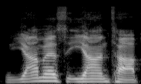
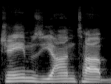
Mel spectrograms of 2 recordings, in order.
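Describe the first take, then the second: First: The first name begins with a Y sound. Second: The first name begins with a J sound. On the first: The speaker calls it right. "Brady himself was pronouncing it Yames Yontop" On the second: The speaker calls it wrong. "I I said James Yontop"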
